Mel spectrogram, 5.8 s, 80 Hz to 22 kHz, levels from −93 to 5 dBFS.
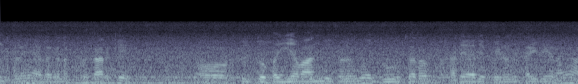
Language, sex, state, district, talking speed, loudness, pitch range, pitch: Hindi, male, Chhattisgarh, Rajnandgaon, 250 wpm, -28 LUFS, 105-115 Hz, 110 Hz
